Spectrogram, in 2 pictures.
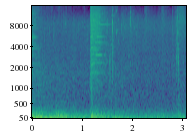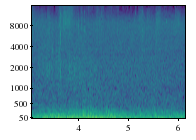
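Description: Steady rain pours during a storm in the video game Valheim, with a sharp crack of thunder early on and fainter rumbles later, all continuous and fairly close.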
